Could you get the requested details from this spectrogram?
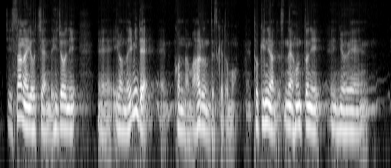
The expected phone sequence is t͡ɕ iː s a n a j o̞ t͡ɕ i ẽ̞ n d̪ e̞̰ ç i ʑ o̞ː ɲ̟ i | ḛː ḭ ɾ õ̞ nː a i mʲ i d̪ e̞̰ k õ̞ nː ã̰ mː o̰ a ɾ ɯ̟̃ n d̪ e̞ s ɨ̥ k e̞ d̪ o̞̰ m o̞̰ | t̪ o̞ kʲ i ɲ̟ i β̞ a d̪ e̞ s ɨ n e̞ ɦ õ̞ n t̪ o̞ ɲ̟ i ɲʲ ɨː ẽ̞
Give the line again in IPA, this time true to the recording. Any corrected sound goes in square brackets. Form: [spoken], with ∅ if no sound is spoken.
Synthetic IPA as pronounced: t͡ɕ iː s a n a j o̞ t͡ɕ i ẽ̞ n d̪ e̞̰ ç i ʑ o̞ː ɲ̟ i | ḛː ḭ ɾ õ̞ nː a i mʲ i d̪ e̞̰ k õ̞ nː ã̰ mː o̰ a ɾ ɯ̟̃ n d̪ e̞ s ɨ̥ k e̞ d̪ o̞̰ m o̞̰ | t̪ o̞ kʲ i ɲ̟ i β̞ a d̪ e̞ s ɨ n e̞ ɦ õ̞ n t̪ o̞ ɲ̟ i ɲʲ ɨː ẽ̞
